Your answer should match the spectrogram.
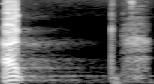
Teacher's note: Syiddah itu artinya tertahannya suara ak. Nah, berhenti kan kayak tertahan suara ak.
